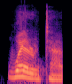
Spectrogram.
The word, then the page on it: waratah: Indian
